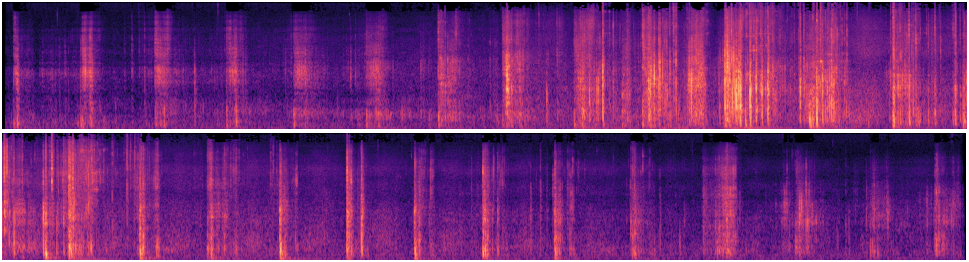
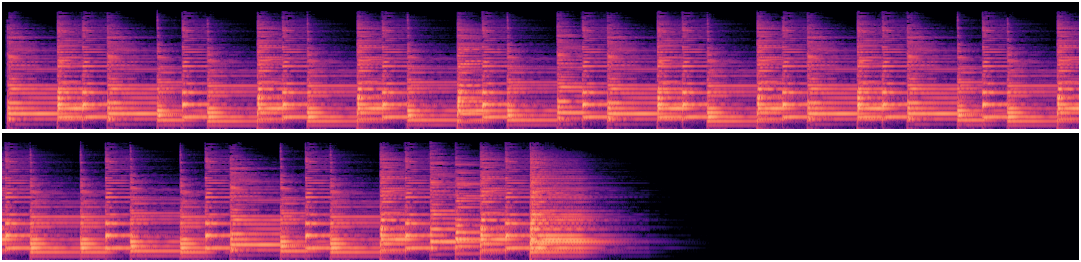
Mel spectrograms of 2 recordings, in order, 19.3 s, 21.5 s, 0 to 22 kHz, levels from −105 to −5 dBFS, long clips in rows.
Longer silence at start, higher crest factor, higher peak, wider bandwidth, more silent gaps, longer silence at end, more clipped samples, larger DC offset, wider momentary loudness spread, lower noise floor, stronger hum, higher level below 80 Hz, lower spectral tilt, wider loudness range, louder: about the same, 0.1 s vs 0.05 s; first, 32 dB vs 20 dB; first, -2 dBFS vs -8 dBFS; first, over 20 kHz vs 16 kHz; neither; second, 0.15 s vs 4.65 s; neither; neither; first, 21 LU vs 5 LU; second, -59 dBFS vs under -90 dBFS; neither; first, -58 dBFS vs -66 dBFS; about the same, -2 dB/octave vs -2.5 dB/octave; first, 18 LU vs 2 LU; second, -29 LUFS vs -26 LUFS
